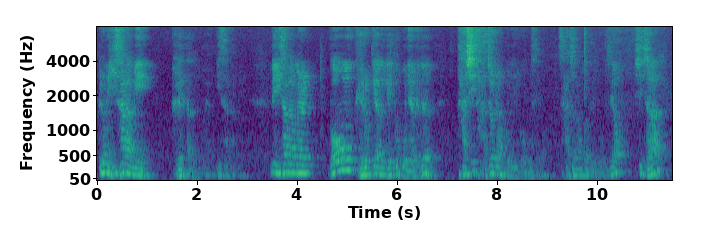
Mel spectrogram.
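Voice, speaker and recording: A man's voice: medium pitch, animated, moderate pace, dark tone. A man preaching a sermon as pastor. He talks in an emphatic way, often turns to the congregation, and builds up into fervent prayer. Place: church sanctuary. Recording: echoey church hall, from a distance.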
